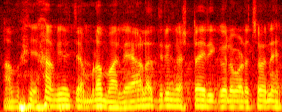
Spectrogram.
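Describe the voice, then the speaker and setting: A male Islamic preacher delivers a Malayalam sermon into a microphone, his medium-pitched voice flat, creaky and rapid-fire. He talks conversationally, posing questions, and chants short Arabic phrases melodically.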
